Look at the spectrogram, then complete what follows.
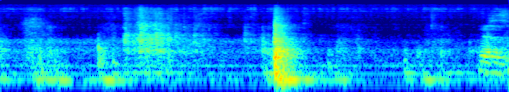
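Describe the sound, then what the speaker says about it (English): A door swings shut with one firm thud partway through, a close, loud impact that stands out over quiet room noise, with faint movement and rustling around it. "I better close the door"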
